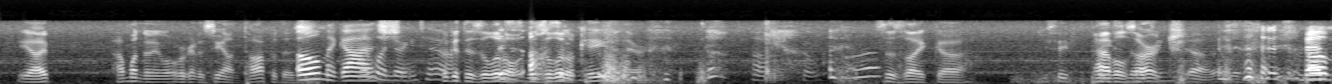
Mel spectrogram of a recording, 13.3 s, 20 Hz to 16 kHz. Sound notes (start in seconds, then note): 7.6 crew continues to marvel enthusiastically; 12.2 everyone laughs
